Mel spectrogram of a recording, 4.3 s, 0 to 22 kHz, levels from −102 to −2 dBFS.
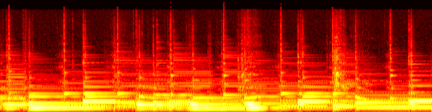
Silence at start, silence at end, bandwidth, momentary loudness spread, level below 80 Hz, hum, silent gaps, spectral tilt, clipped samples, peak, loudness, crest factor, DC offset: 0 s; 0 s; 6.6 kHz; 7 LU; -56 dBFS; none; none; -10 dB/octave; under 0.1%; 0 dBFS; -18 LUFS; 16 dB; under 0.1%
